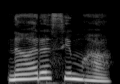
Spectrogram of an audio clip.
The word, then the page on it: ನೃಸಿಂಹ: nř simha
